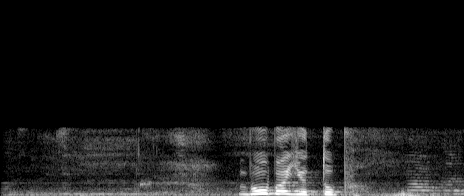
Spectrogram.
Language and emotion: Russian, neutral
